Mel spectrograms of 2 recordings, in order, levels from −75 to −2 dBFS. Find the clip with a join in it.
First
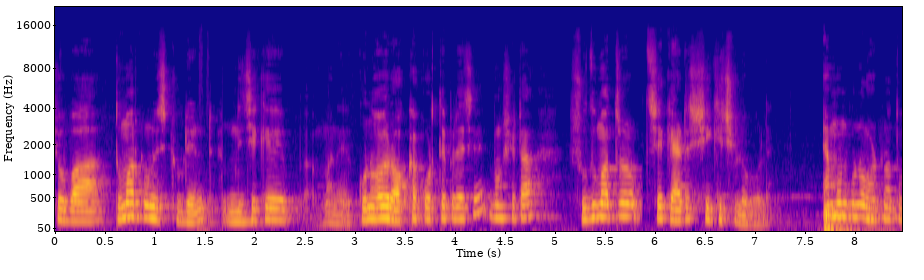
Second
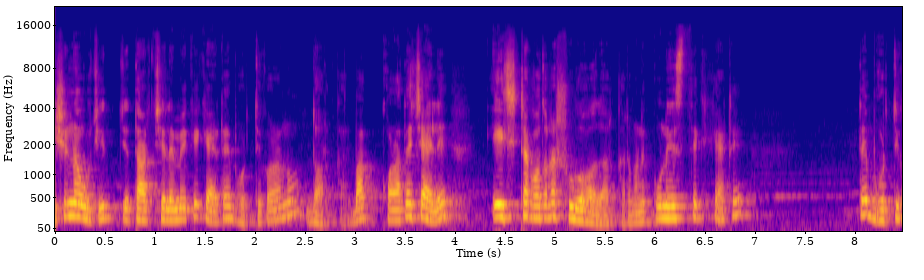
first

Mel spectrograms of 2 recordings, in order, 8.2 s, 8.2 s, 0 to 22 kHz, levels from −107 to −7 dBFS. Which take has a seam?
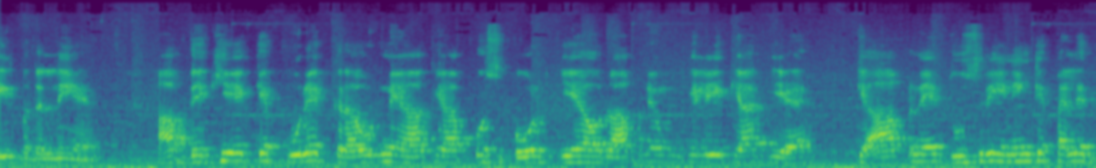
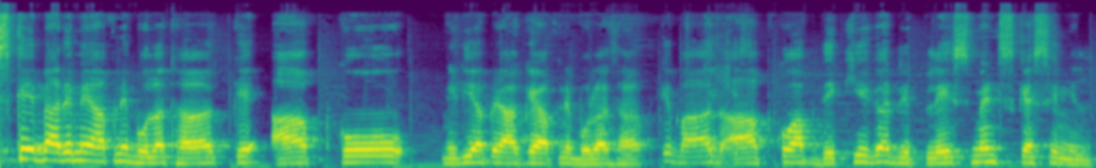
second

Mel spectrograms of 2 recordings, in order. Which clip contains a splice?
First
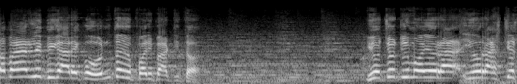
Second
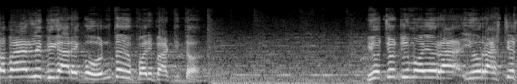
second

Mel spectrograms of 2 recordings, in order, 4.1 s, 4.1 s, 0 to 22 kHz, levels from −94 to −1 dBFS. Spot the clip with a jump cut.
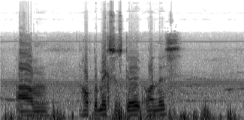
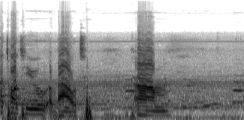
first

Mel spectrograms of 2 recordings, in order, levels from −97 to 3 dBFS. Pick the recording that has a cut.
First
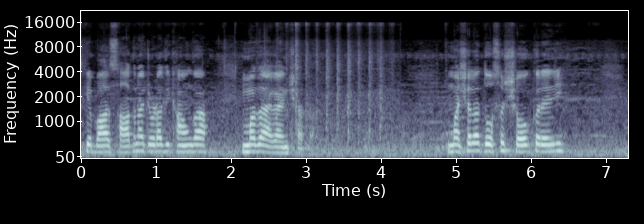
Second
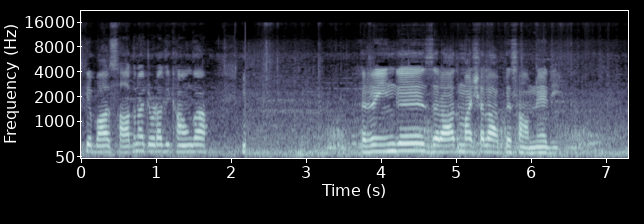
second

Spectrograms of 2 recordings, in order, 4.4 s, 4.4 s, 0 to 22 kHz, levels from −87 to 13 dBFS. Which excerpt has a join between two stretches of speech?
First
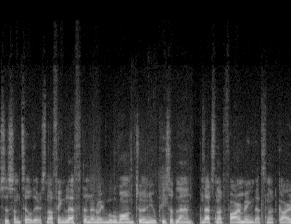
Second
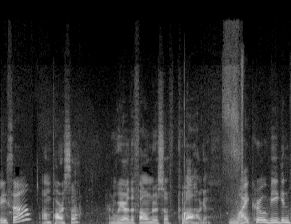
first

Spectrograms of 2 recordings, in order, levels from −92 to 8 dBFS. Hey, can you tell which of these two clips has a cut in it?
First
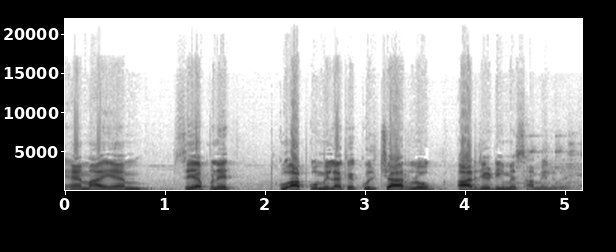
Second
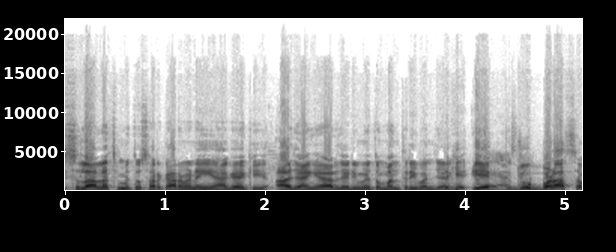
second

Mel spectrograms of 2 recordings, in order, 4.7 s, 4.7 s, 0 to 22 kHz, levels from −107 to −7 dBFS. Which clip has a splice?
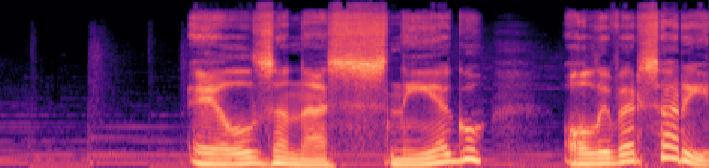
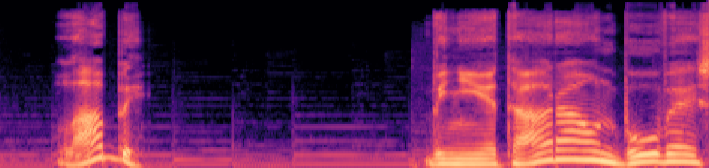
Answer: second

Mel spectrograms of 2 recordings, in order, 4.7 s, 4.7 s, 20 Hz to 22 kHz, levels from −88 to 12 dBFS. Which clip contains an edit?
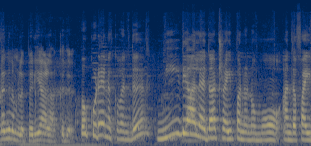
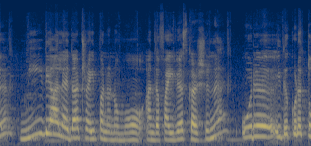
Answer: first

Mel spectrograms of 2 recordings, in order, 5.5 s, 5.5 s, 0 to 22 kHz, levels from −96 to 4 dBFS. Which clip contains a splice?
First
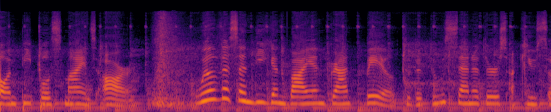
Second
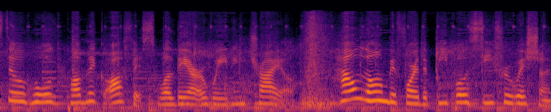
first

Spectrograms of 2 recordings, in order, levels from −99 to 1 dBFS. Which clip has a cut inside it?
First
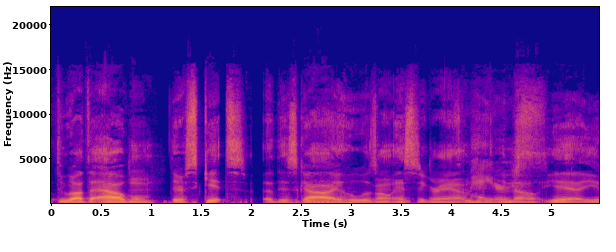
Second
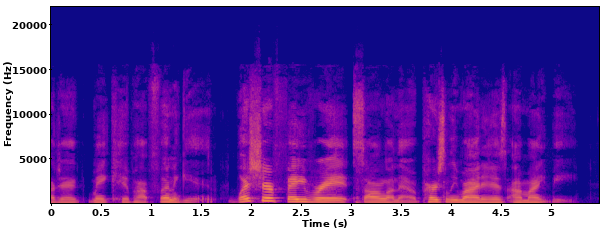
second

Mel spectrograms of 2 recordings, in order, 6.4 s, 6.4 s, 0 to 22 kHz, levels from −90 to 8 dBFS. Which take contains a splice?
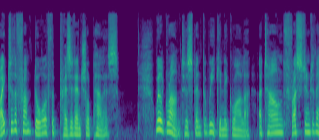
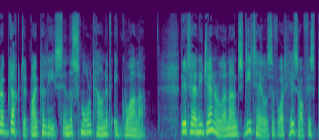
second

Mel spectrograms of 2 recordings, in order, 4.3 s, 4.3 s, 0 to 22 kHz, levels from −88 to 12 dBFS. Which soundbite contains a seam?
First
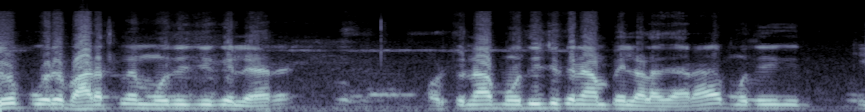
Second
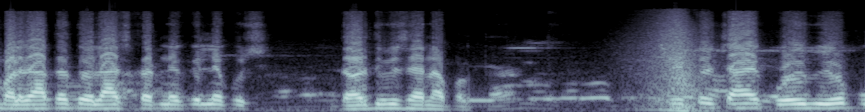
second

